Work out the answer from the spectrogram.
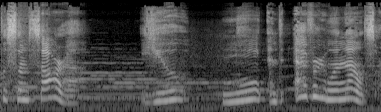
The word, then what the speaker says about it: samsara: the one day samsara I don't know why they call it samsara but it's actually sansara it's a uh the no uh North East uh no not yeah the East pronunciation is the samsara the real pronunciation is tansara ask for the truth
